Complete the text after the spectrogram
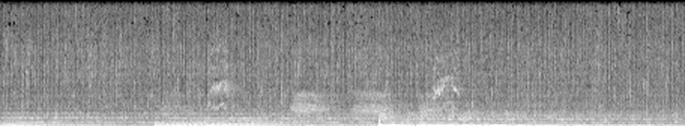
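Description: Water runs steadily from a tap, the flow growing heavier partway through and louder again near the middle, with a few faint bird calls in the background. No one speaks.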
